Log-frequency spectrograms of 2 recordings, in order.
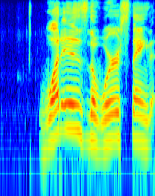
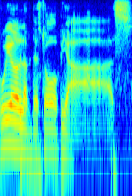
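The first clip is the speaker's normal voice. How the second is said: much lower, softer, slow title; deep hushed announcer; 7 semitones lower, 12 dB quieter, much slower than usual. Acted. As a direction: drop it low and ominous. Slow show-title announcement repeated.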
